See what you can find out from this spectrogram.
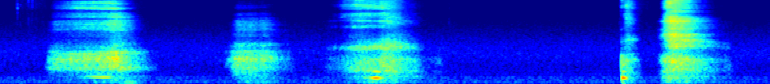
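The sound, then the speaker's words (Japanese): A drowsy young woman yawns quietly. Several soft, breathy exhalations of varying length are separated by silent gaps, and the last is preceded by a brief sharp intake. “あくび映っちゃいました。”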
